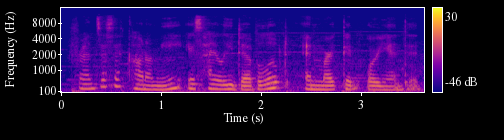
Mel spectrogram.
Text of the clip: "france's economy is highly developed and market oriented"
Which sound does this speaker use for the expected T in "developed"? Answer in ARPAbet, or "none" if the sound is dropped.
T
